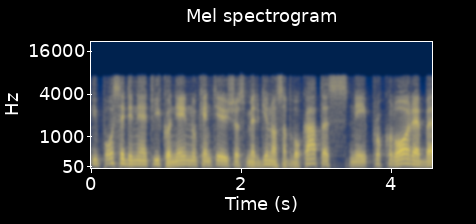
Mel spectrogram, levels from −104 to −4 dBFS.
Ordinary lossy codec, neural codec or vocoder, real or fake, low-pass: Opus, 64 kbps; codec, 16 kHz, 0.5 kbps, X-Codec, HuBERT features, trained on LibriSpeech; fake; 7.2 kHz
